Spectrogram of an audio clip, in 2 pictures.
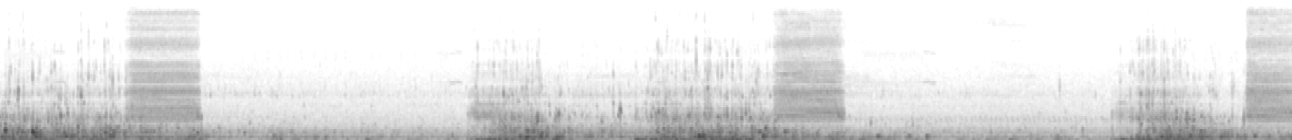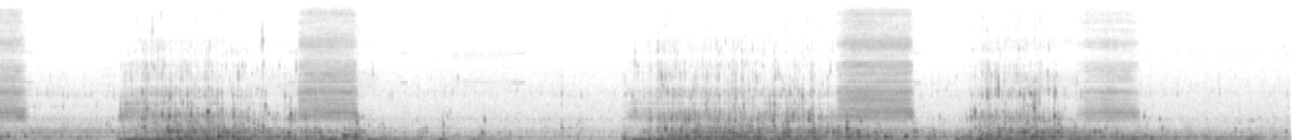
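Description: Scuba diver breathing through a regulator underwater: loud bursts of bubbling exhaled air every few seconds, with a short hiss from the regulator on the inhale, five times.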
